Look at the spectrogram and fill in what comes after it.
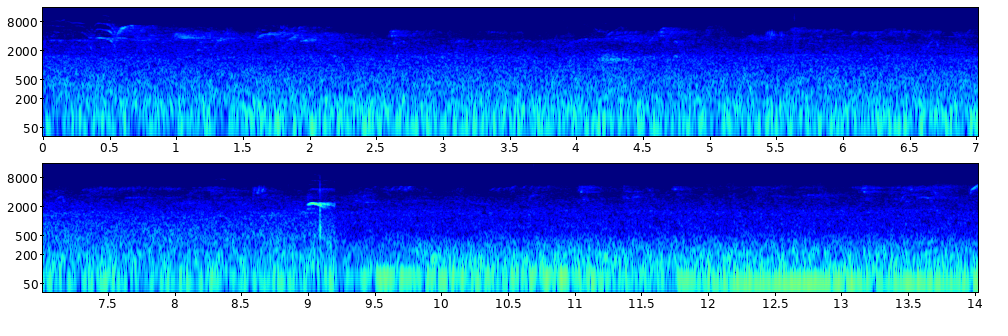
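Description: Birds chirping and calling over a steady outdoor background hiss. A single brief sharp sound comes about nine seconds in, after which a low rumble rises under the birdsong.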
